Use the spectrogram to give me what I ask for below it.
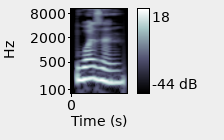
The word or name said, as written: Wazn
